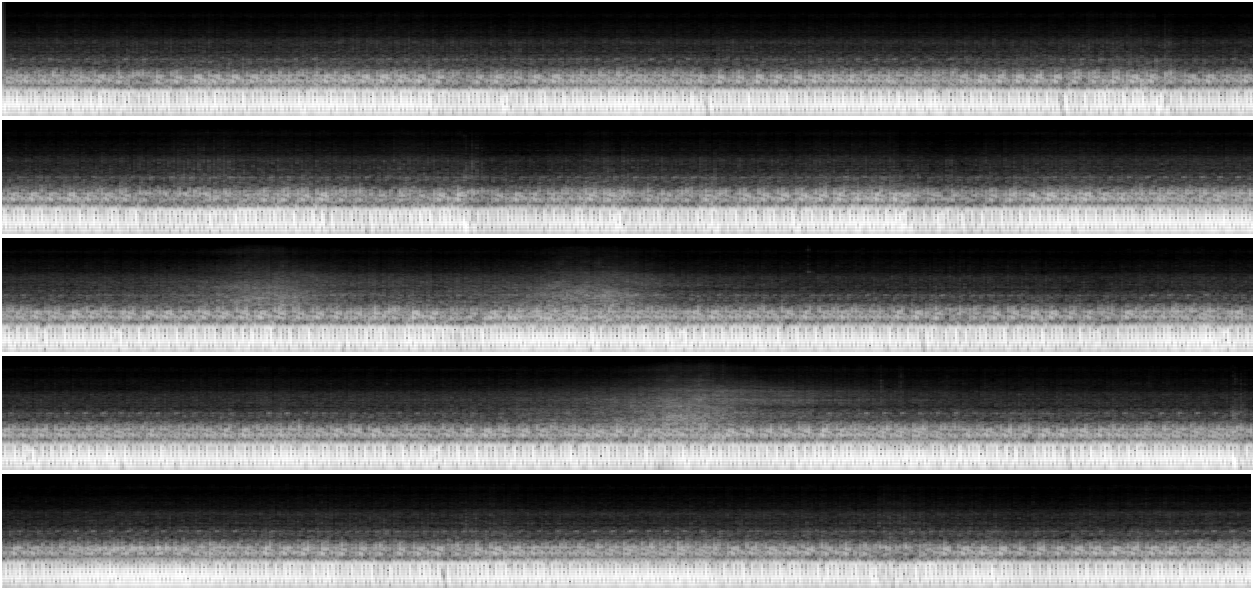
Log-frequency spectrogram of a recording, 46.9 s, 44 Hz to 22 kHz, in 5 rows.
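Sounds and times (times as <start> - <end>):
engine idling with misfire: 24.0 - 46.9.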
